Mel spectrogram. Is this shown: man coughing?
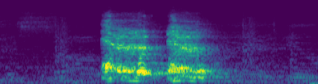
yes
